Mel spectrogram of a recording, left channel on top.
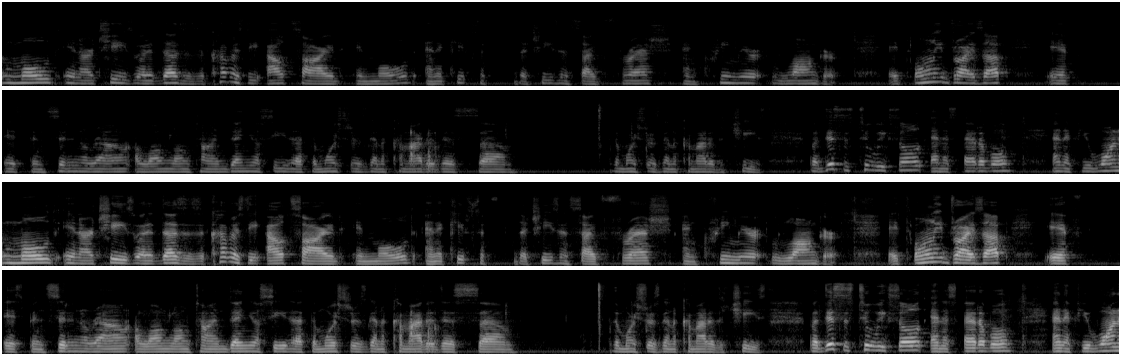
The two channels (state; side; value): quieter; left; 9.0 dB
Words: mold in our cheese, what it does is it covers the outside in mold, and it keeps the cheese inside fresh and creamier longer. It only dries up if it's been sitting around a long time. Then you'll see that the moisture is going to come out of this. The moisture is going to come out of the cheese. But this is 2 weeks old and it's edible. And if you want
